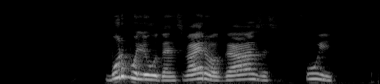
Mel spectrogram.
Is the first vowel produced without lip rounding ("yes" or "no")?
no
